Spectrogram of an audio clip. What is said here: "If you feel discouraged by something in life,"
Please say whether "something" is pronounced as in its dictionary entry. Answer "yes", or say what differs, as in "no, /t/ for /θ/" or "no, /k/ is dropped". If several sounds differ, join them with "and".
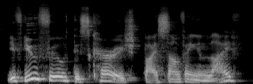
yes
